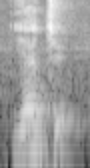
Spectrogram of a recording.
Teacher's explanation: huruf jim tidak berdesis, caranya adalah tidak menghempaskan nafas keluar. Yaj, tapi seperti ditarik ke dalam ya.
